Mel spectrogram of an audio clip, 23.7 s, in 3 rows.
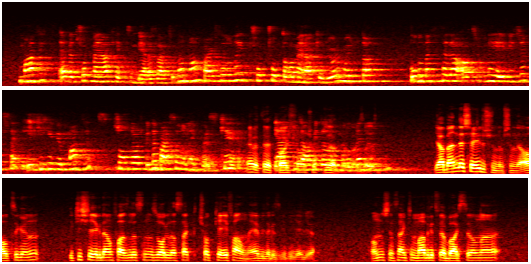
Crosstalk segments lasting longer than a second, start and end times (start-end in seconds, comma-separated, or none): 12.1-13.5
